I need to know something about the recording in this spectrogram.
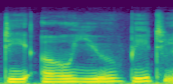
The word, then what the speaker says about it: doubt: D O U Bt. Yeah. Doubt pronounced doubt or subtle.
